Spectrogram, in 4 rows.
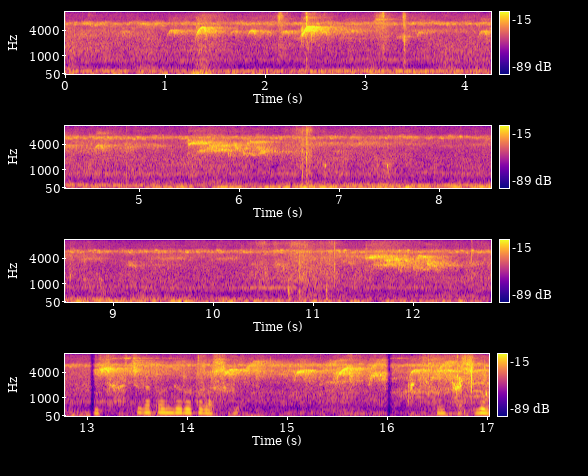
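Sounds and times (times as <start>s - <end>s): steady low rumble: 0.0s - 13.1s
small birds chirping: 0.0s - 17.0s.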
